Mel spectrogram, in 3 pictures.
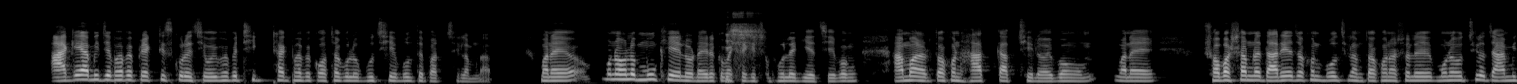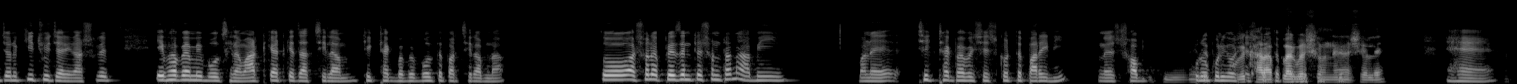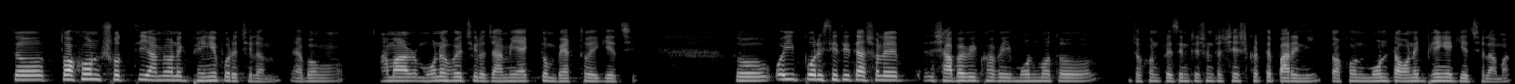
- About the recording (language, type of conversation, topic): Bengali, podcast, শিক্ষাজীবনের সবচেয়ে বড় স্মৃতি কোনটি, আর সেটি তোমাকে কীভাবে বদলে দিয়েছে?
- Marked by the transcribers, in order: other background noise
